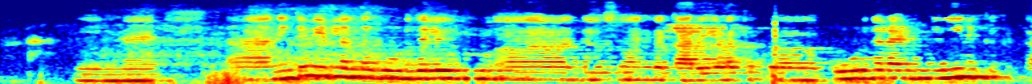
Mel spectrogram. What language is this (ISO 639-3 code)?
mal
